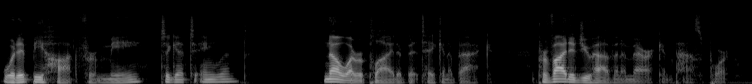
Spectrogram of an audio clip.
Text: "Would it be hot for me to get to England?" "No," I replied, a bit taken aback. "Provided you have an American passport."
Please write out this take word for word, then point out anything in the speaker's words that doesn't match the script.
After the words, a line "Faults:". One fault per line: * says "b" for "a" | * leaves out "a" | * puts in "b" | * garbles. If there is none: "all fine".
"Would it be hot for me to get to England?" "No," I replied, a bit taken aback. "Provided you have an American passport."
Faults:
all fine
